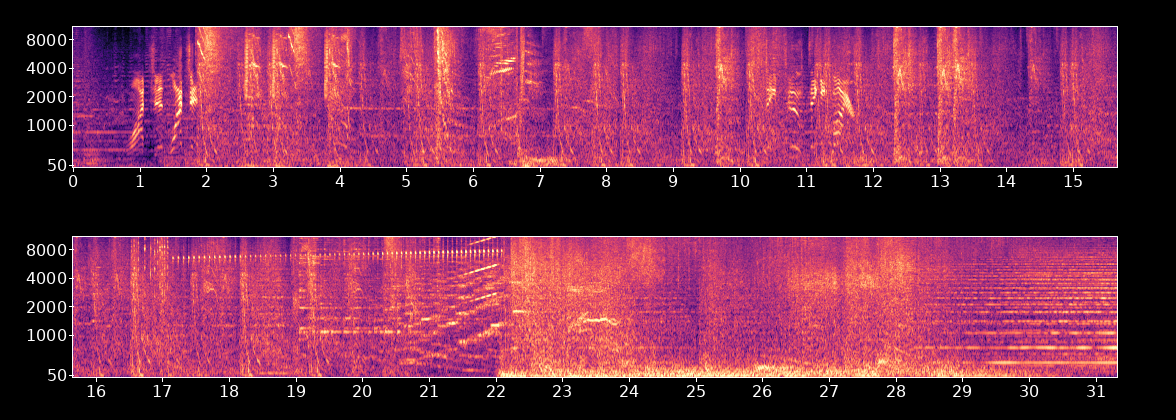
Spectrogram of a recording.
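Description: Film soundtrack of music and sound effects: a dense run of sharp bangs and impacts over a dramatic score, then, about two-thirds of the way through, a sudden louder, deep rumbling passage.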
